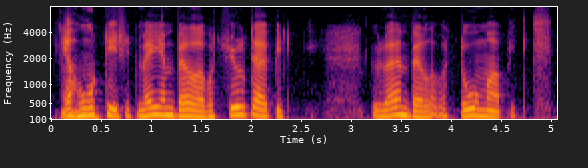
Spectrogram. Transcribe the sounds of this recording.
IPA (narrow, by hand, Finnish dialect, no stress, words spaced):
jɑ huːtːiː sit meij̆æm pelːɑʋɑt syltæː pitki kylæˑm pelːɑʋɑt tuːmɑː pitkiˑ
